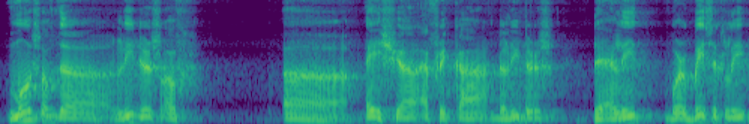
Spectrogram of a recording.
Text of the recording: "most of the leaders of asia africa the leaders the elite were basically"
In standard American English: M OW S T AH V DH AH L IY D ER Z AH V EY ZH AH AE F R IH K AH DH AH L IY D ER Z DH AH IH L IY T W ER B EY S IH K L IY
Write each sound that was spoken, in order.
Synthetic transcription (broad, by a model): M OW S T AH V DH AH L IY D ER S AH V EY SH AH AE F R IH K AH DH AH L IY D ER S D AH IH L IY T W ER B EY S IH K L IY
